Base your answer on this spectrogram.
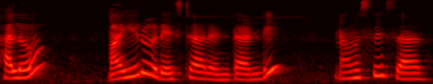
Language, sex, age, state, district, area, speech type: Telugu, female, 30-45, Andhra Pradesh, Kadapa, rural, spontaneous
